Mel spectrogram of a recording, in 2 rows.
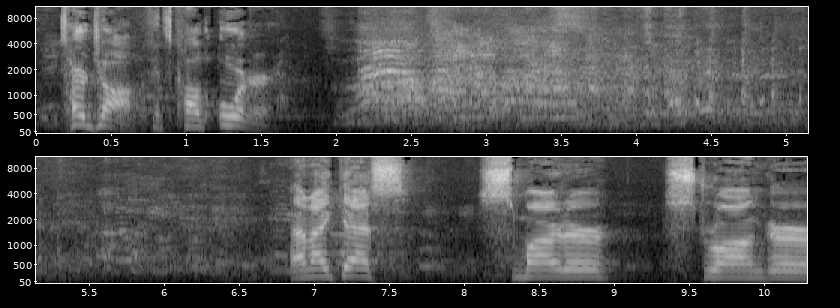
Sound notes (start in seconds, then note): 2.2 audience laughing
